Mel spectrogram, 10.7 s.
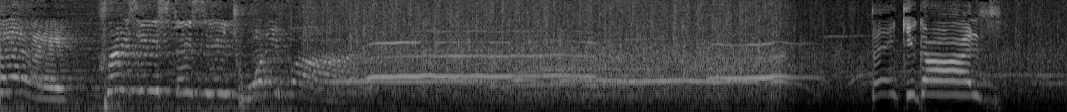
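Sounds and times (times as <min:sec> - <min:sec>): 
crowd noise at a live show: 0:00.0 - 0:10.6
audience at a live show applauding the host: 0:03.2 - 0:10.6
speech: 0:09.1 - 0:10.1.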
